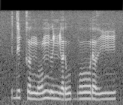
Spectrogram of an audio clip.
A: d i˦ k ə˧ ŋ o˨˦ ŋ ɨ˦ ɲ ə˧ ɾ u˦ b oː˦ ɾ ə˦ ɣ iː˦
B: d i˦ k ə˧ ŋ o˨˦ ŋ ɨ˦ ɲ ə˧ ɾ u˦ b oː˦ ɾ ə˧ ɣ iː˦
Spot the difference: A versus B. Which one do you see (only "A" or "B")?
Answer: B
